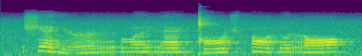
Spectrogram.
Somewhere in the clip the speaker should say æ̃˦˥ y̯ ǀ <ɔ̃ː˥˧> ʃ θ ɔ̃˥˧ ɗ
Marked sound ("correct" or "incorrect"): incorrect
